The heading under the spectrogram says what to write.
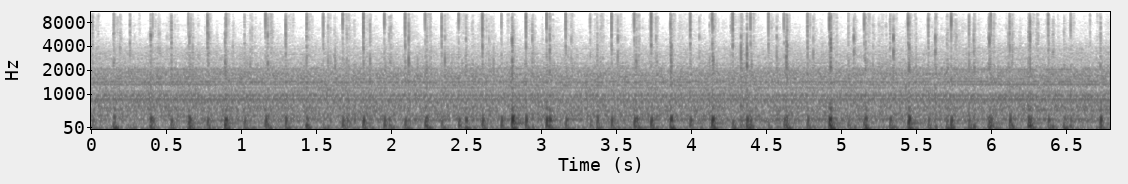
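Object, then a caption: Hardcover book with paper dust jacket. Fingertips tap rapidly on the covers of a solid hardcover novel with a paper dust jacket, which has a portrait on the front and text on the back, held close to the microphone. About 28 short, dull, low-pitched taps land in a steady, quick rhythm. Each tap dies away almost instantly over a faint steady hum.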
